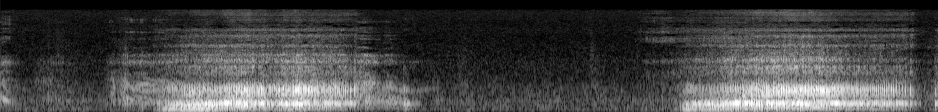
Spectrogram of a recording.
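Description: Two long, rough, rattling snores about four seconds apart with quiet pauses between them, heard as snoring.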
